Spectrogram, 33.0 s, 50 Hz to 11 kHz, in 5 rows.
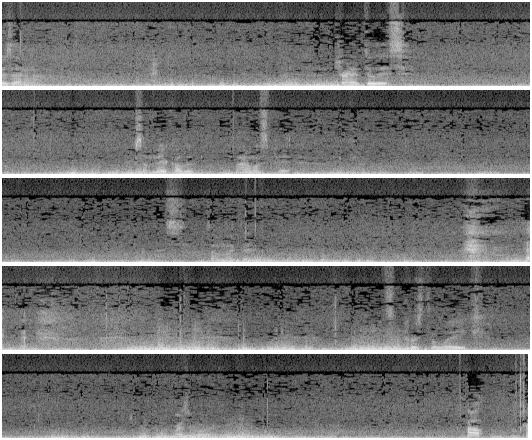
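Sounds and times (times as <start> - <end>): wind buffeting microphone: 0.0 - 32.9.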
